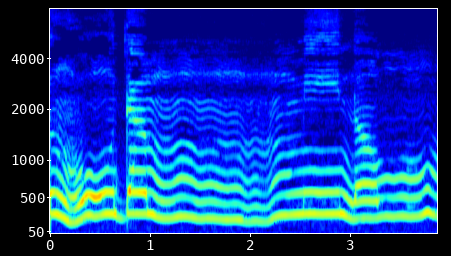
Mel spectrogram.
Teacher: masukkan bunyi tanwin ke dalam mim disertai dengung dua harakat idgham ma'al gunnah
